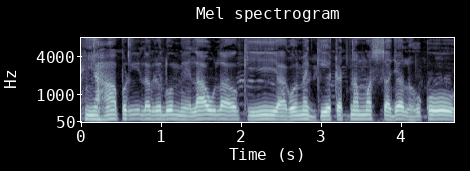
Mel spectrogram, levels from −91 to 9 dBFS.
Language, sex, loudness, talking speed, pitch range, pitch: Angika, male, -13 LUFS, 190 wpm, 135-150 Hz, 145 Hz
